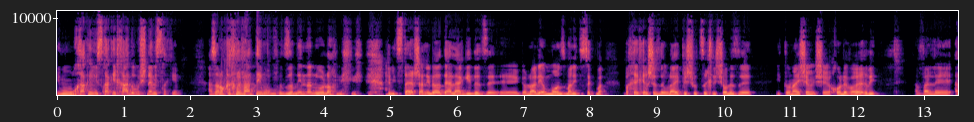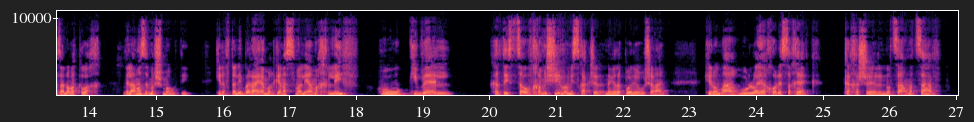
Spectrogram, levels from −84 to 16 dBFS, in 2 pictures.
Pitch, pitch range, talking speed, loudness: 130 Hz, 110-155 Hz, 175 wpm, -16 LUFS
